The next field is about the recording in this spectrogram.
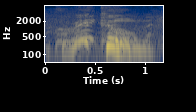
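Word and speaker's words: Recoome: to this man, because the name's Raccoon. It rhymes with doom.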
